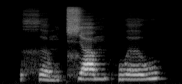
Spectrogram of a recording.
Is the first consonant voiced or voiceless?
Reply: voiceless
